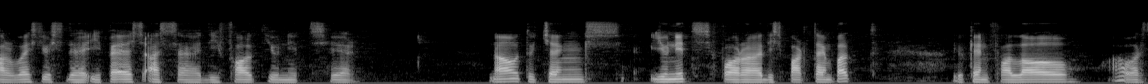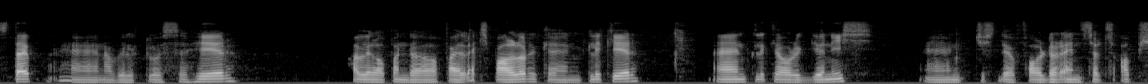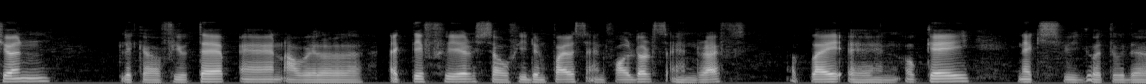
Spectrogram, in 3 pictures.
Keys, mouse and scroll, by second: 13.3 click, 17.2 click, 22.1 click, 26.8 click, 30.8-34.4 drag.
